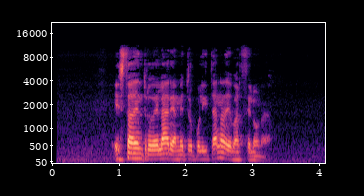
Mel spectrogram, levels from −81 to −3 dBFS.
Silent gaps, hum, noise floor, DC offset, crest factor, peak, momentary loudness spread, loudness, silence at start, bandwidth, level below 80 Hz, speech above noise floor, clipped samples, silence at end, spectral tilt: none; none; -55 dBFS; under 0.1%; 20 dB; -2 dBFS; 13 LU; -21 LUFS; 0.95 s; 11.5 kHz; -58 dBFS; 34 dB; under 0.1%; 0.85 s; -3.5 dB/octave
